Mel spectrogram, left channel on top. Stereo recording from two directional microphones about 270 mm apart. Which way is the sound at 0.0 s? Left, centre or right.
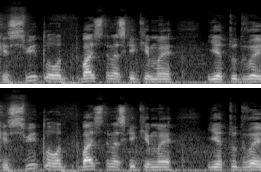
Centre.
